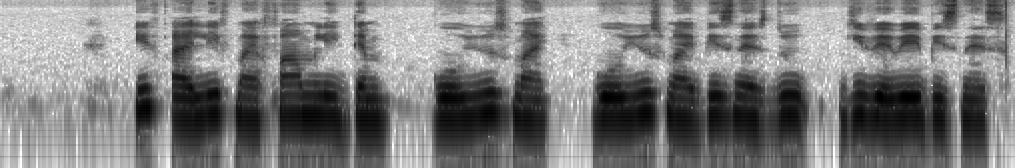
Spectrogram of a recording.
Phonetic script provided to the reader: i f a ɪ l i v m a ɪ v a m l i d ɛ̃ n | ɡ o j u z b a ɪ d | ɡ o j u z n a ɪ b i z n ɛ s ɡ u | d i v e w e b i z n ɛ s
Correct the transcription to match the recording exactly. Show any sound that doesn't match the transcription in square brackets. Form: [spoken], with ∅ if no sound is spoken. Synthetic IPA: i f a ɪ l i v m a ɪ [f] a m l i d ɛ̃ [m] | ɡ o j u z [m] a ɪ [∅] | ɡ o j u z [m] a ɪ b i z n ɛ s [d] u | [ɡ] i v e w e b i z n ɛ s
